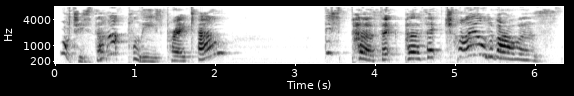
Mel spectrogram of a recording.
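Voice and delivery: gushing, drawn-out, high-pitched endearments; doting couple. Acted. Lovey-dovey parents praise their child, gushing. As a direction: coo adoringly over a perfect child.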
